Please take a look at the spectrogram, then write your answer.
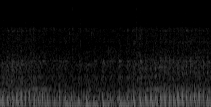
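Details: Barako single-cylinder motorcycle after an engine overhaul that fixed heavy engine clatter: steady, even thumping with no knock or clatter on top, running healthy.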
